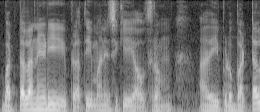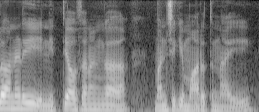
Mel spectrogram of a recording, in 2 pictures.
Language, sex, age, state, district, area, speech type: Telugu, male, 18-30, Telangana, Medak, rural, spontaneous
